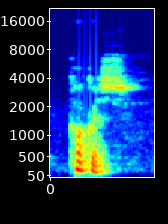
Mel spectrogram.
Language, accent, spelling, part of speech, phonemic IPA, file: English, Southern England, coccus, noun, /ˈkɒ.kəs/, LL-Q1860 (eng)-coccus.wav
- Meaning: 1. Any approximately spherical bacterium 2. One of the carpels or seed-vessels of a dry fruit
